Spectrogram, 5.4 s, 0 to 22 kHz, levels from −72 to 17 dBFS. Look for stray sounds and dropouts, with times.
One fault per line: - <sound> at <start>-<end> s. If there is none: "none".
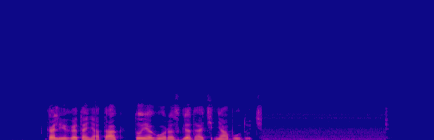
none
